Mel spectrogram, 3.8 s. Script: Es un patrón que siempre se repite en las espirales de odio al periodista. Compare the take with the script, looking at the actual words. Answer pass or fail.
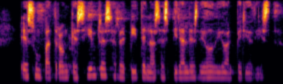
pass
